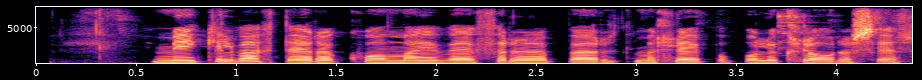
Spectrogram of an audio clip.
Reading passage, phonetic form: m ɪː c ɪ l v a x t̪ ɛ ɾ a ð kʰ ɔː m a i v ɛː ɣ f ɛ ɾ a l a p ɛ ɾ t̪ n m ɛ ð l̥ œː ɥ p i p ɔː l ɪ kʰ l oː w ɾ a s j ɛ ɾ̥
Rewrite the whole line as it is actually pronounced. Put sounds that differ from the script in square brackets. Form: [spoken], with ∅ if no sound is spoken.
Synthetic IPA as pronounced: m ɪː c ɪ l v a x t̪ ɛ ɾ a ð kʰ ɔː m a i v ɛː ɣ f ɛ ɾ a [ɾ] a p [œ] ɾ t̪ n m ɛ ð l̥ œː ɥ p [a] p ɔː l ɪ kʰ l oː w ɾ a s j ɛ ɾ̥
